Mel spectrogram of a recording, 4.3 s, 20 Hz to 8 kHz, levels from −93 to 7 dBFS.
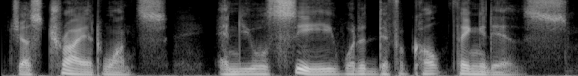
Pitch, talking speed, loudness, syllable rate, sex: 100 Hz, 195 wpm, -22 LUFS, 4.2 syllables/s, male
